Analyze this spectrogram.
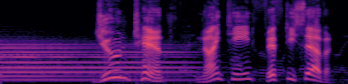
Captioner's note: bell tolls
